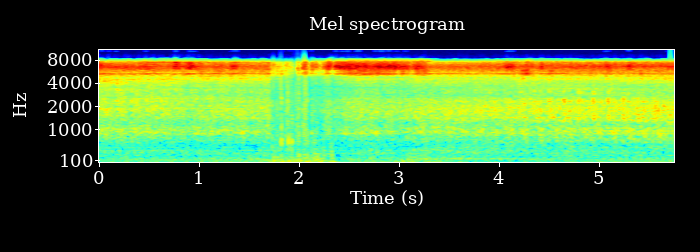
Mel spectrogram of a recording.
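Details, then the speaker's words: IH 5288 tractor diesel at first start after finishing touches, injector lines bled with fuel to at least four: steady even idle clatter, no knocks or misses, sounding better than it has in years; normal idle. "damn that sounds good boy she's thrilled that sounds better than it has in years"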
